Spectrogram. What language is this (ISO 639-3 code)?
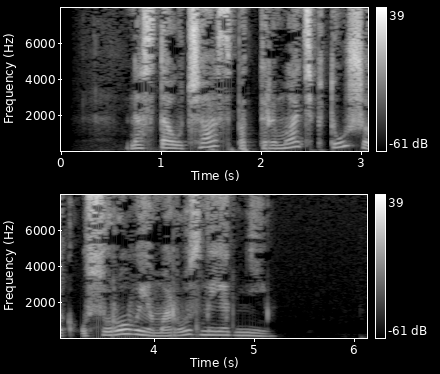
bel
